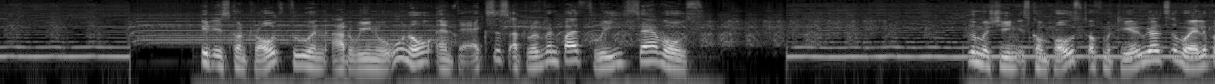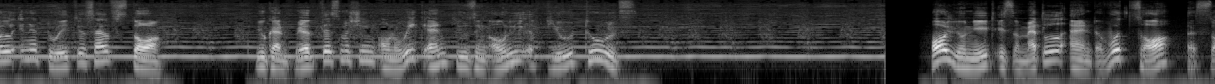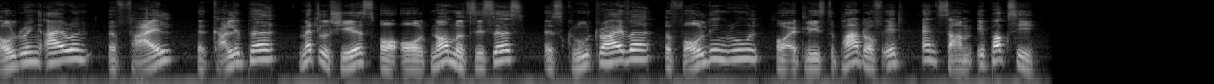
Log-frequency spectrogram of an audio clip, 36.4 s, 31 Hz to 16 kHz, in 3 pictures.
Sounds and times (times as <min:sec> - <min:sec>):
Speech: 0:02.0 - 0:07.0, 0:09.7 - 0:13.8, 0:14.7 - 0:18.6, 0:21.5 - 0:34.8.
